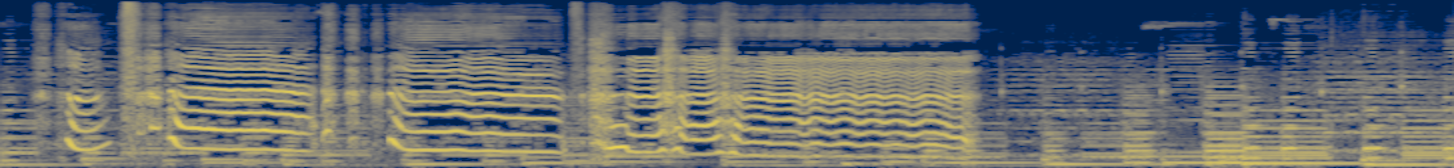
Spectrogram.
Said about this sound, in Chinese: 他跑啊跑啊。一直跑到再也跑不动了，然后他哭了一会儿。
